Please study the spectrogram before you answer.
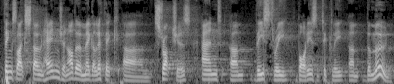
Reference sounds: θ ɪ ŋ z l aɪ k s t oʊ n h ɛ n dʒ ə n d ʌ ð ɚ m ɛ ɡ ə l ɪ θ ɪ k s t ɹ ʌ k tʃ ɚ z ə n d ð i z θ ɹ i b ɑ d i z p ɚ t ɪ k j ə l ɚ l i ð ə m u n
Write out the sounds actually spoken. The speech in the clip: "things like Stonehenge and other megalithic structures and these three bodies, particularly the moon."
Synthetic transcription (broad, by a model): θ ɪ ŋ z l aɪ k s t oʊ n h ɛ n dʒ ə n ʌ ð ɚ m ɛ ɡ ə l ɪ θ ɪ k s t ɹ ʌ k tʃ ɚ z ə n ð i z θ ɹ i b ɑ d i z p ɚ t ɪ k j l l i ð ə m u n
